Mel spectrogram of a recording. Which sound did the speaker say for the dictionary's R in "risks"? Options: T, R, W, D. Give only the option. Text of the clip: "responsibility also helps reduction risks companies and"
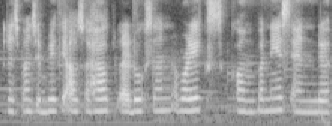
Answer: W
